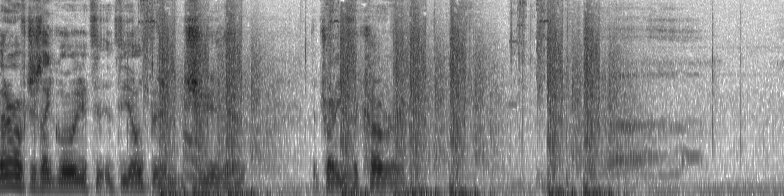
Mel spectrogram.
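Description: A middle-aged man talks with animation into a nearby microphone.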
